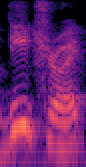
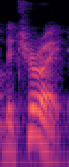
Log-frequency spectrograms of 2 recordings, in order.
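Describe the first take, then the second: First: "Detroit" with a stressed DEE first; Indiana pronunciation. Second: Said in the usual way. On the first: Shown as a demonstration. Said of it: "in Indiana". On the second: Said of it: "in Michigan".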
